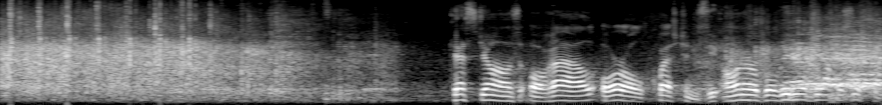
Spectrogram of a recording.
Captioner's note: applause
